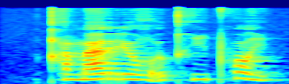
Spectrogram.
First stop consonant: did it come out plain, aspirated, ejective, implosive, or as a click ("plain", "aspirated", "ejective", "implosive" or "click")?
aspirated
